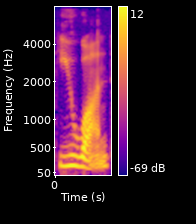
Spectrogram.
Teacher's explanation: my lips go forward for ooh and back for the ah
